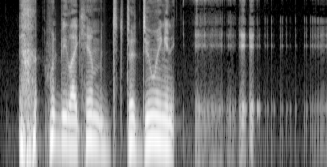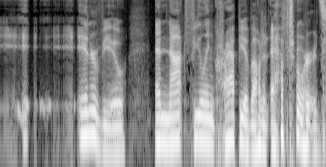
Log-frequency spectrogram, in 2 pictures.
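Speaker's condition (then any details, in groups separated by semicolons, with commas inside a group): Stuttering; past therapy with fluency training, avoidance reduction, same therapy as Roisin; tightening during blocks, struggle in technical talk, can modify stutter; prolonged sounds, blocks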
